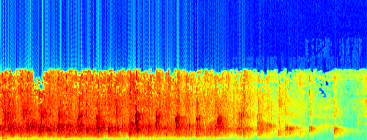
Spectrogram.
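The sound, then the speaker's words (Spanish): An audience breaks into steady, dense applause, many hands clapping together at an even level before the sound thins out and fades toward the end. “Un aplauso para me alucinante.”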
